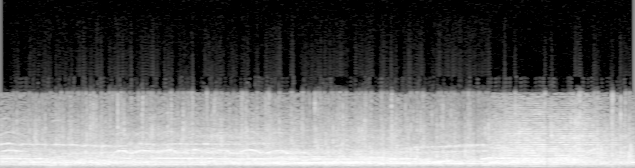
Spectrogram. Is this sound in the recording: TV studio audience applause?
yes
